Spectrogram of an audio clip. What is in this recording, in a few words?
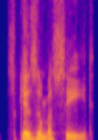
"Schizomycete", American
